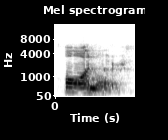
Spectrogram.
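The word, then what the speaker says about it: honour: as her sound no H is silent and the sound is honor which is a vowel sound okay similarly the next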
